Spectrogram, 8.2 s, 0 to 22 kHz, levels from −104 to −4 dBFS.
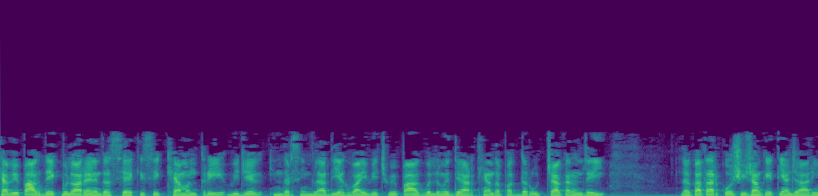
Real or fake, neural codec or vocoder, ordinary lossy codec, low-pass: real; none; MP3, 48 kbps; 7.2 kHz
